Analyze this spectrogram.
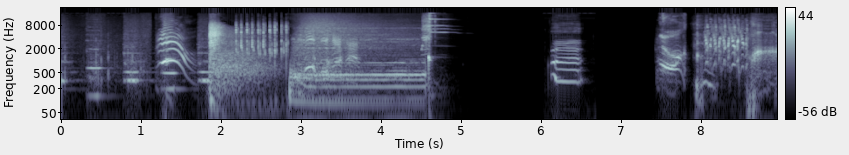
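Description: A squeaky, high cartoon voice babbles and squeals excitedly.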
